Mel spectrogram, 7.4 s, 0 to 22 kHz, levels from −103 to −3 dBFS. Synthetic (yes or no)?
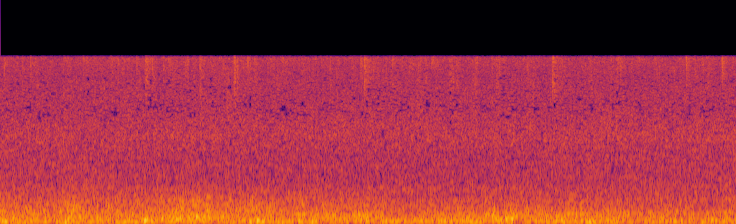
no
